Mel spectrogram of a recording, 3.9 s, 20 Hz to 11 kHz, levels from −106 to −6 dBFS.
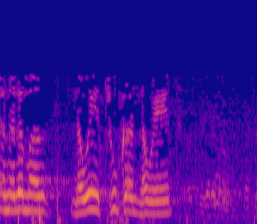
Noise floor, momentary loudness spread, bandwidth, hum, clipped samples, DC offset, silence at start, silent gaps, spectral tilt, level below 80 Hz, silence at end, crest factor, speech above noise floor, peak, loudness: -69 dBFS; 23 LU; 3.6 kHz; none; under 0.1%; under 0.1%; 0 s; none; -3.5 dB/octave; -76 dBFS; 0.15 s; 18 dB; 25 dB; -28 dBFS; -45 LUFS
